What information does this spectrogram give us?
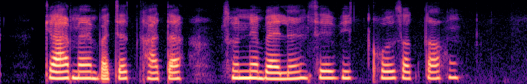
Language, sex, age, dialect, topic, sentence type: Hindi, female, 18-24, Garhwali, banking, question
